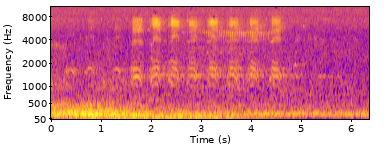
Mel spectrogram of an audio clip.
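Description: A bird calling in a quick series of short, arched notes, about three a second, stopping about four and a half seconds in, over a steady low rumble.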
